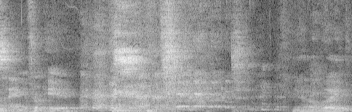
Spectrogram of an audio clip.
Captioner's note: laughing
